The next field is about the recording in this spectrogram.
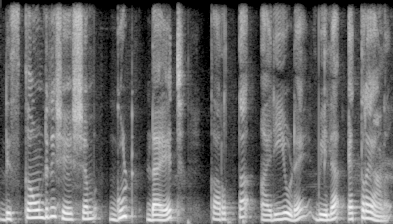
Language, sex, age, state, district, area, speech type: Malayalam, female, 30-45, Kerala, Kottayam, rural, read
